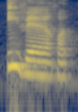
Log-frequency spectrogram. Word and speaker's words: hiver: الحرف H c'est une lettre muette حرف صامت لا ينطق ينطق hiver donc c'est la lettre H minuscule de l'écriture script H minuscule de l'écriture cursive.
